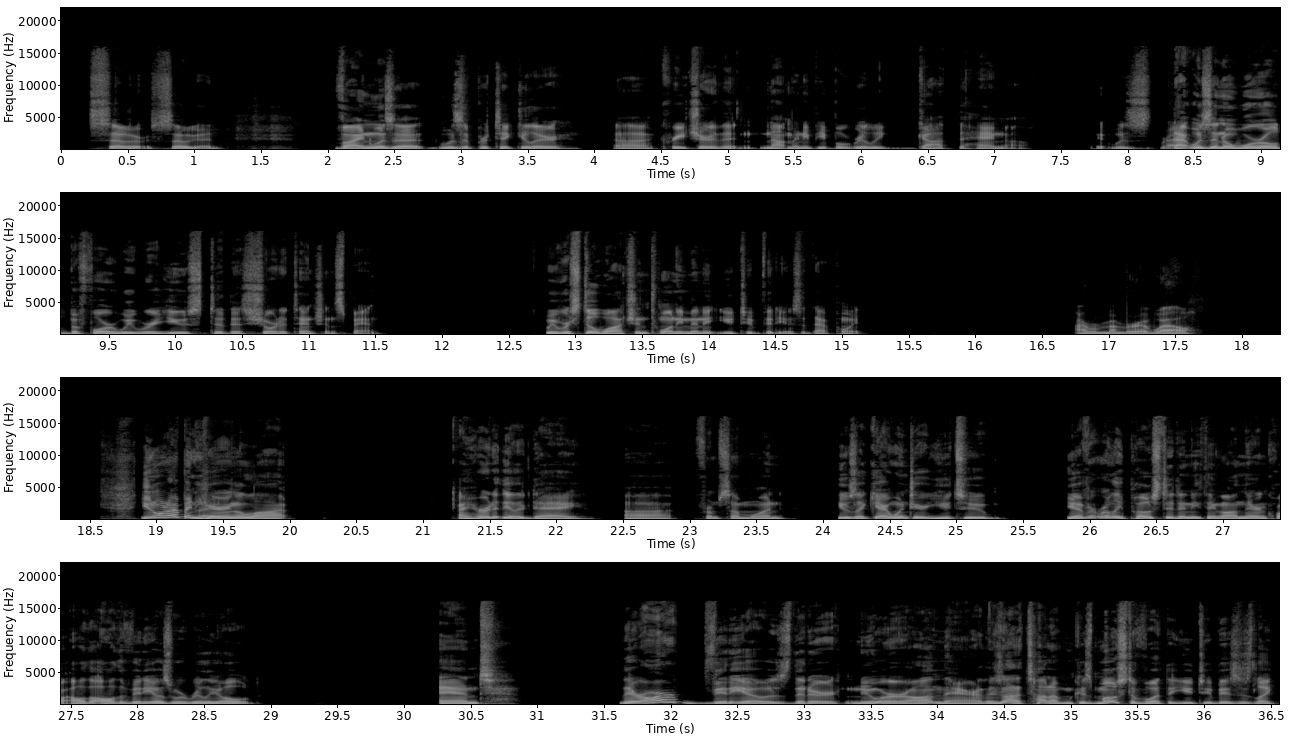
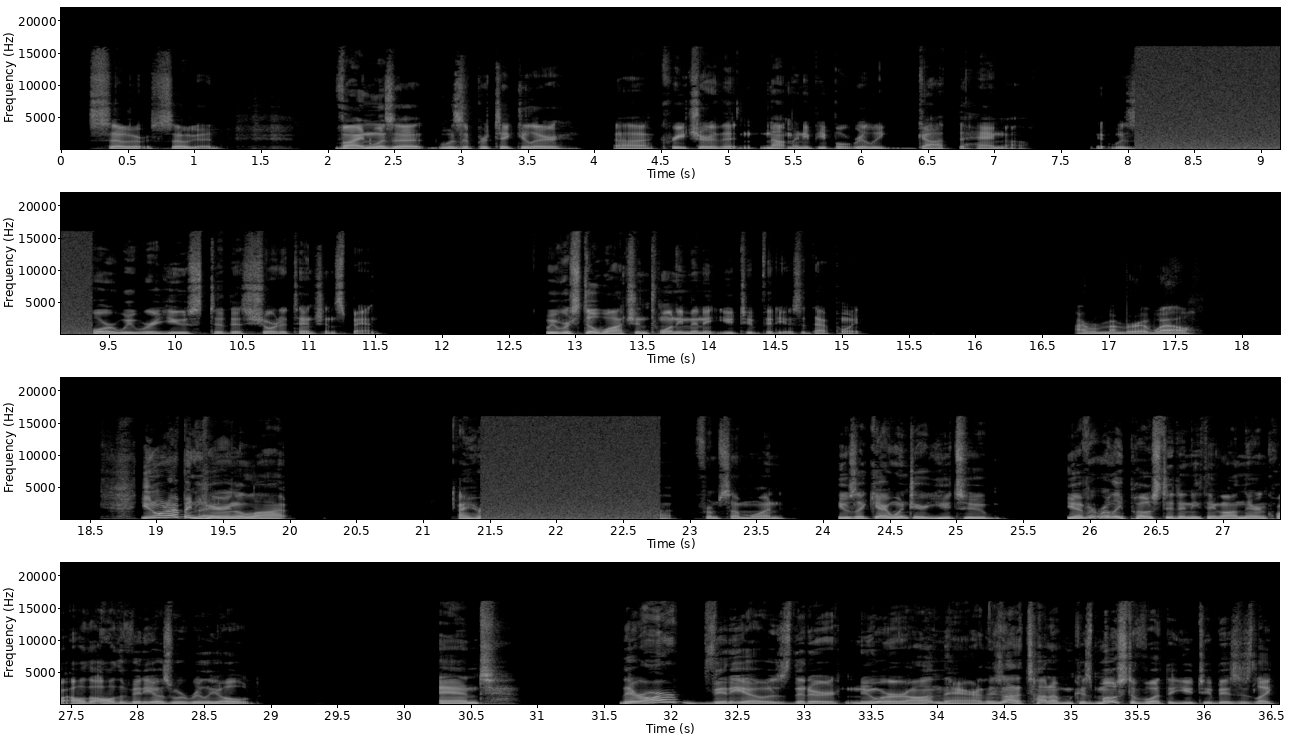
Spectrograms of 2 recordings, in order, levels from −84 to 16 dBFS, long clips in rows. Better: first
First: none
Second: audio cutting out; filled with static; at 8 s for 1.5 s and at 21 s for 1.5 s

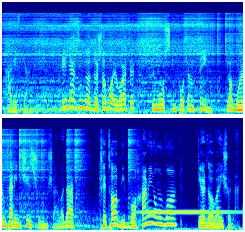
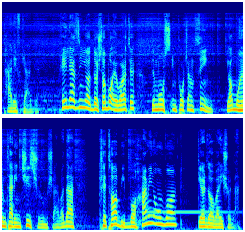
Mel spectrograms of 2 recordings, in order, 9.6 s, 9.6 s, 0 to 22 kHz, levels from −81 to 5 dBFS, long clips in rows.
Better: second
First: household noises; loud; throughout; 7 dB below the speech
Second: household noises; faint; throughout; 25 dB below the speech

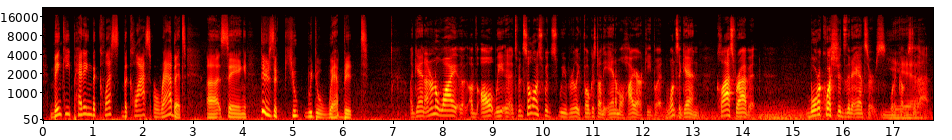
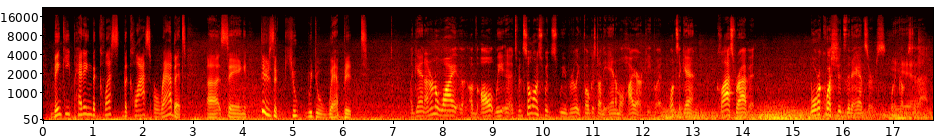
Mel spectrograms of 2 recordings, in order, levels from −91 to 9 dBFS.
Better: first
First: rain or running water; faint; throughout; 20 dB below the speech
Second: rain or running water; loud; throughout; 7 dB below the speech

